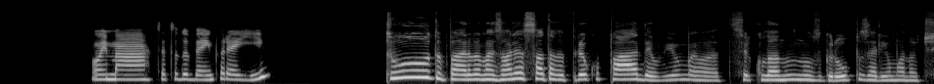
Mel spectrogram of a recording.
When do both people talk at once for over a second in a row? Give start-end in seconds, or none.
none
